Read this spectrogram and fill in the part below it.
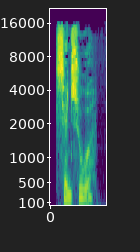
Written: CENSURS

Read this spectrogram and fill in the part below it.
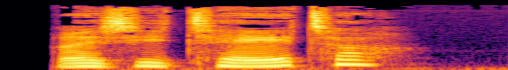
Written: recitator

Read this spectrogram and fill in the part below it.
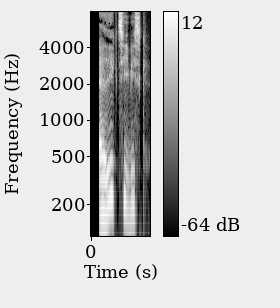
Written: adjektivisk

